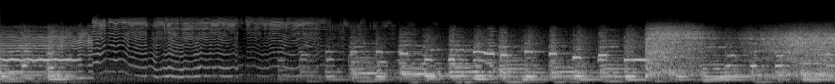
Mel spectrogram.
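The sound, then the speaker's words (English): Insect-like buzzing from a handmade lathe-turned sound prop, blown by mouth while the fingers work over it, producing a continuous wavering, warbling drone whose pitch shifts constantly before the tone thickens near the end. “And I turned this out on the lathe in my shop. And for little bugs, it's you just blow in it and work your fingers.”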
